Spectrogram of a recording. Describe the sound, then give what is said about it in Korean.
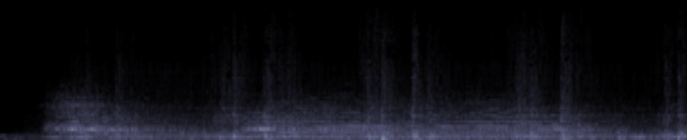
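A train rushing through the night toward Seoul, with a steady rolling rumble and a sustained horn tone held throughout. “새까만 밤 공기를 찢으며 서울로 돌진하는 기차 안에서 내 가슴은 설렘 반 두려움 반으로 울렁거렸다.”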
